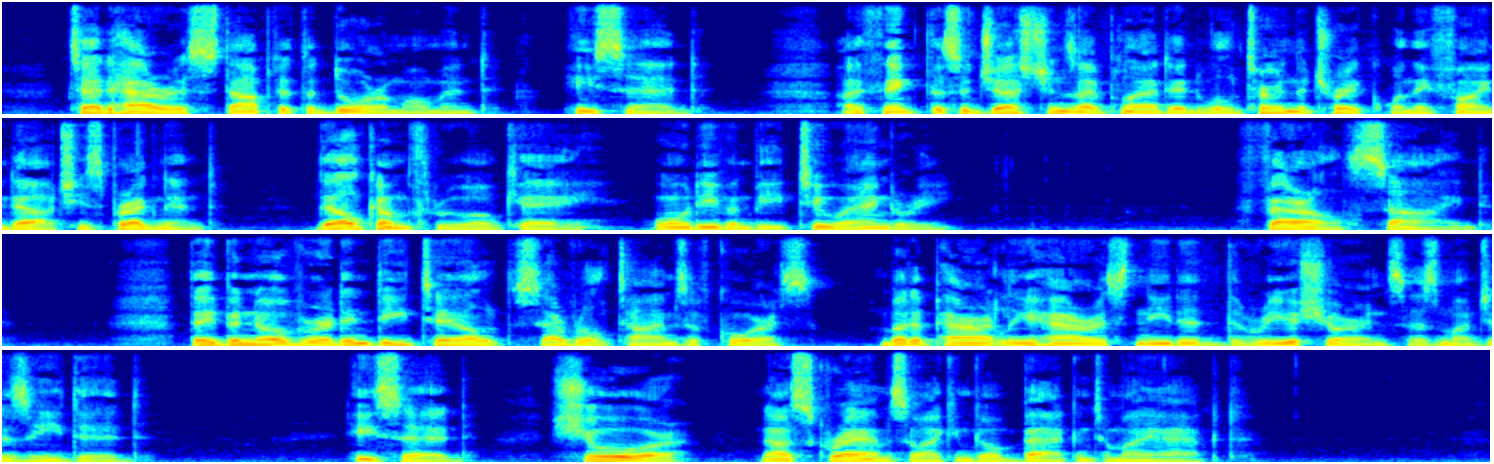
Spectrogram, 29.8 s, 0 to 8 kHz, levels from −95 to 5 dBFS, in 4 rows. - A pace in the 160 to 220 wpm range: No, average, 145 wpm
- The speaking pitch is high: No, low, 115 Hz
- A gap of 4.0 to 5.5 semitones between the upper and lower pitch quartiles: Yes, average, 4.5 semitones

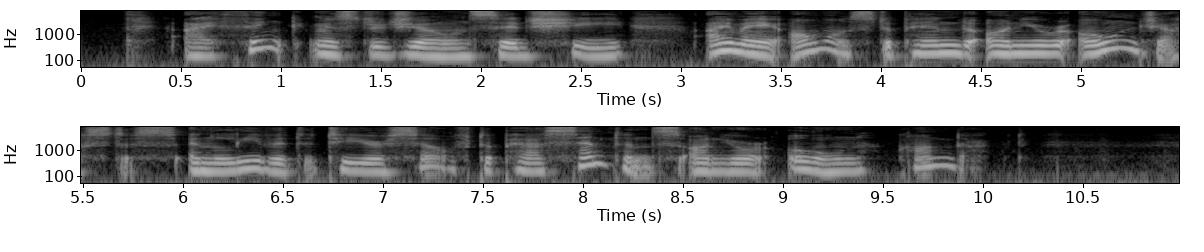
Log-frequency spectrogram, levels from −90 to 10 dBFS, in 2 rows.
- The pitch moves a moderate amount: Yes, average, 3.4 semitones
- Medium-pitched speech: Yes, medium, 175 Hz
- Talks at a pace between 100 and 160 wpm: Yes, average, 140 wpm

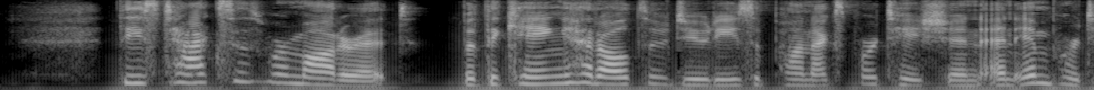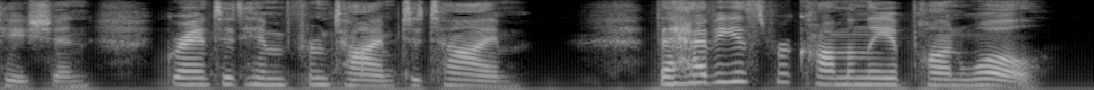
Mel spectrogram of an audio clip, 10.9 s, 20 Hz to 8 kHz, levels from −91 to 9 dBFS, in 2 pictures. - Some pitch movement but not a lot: Yes, average, 4.0 semitones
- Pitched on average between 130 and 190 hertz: No, high, 215 Hz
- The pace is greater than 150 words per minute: No, average, 145 wpm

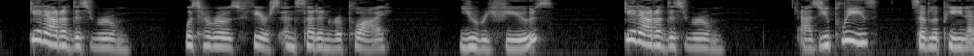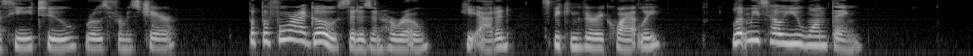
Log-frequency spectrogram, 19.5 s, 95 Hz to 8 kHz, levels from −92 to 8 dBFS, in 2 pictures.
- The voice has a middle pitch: No, high, 200 Hz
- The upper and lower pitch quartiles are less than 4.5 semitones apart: No, wide, 5.4 semitones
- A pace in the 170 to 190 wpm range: No, average, 145 wpm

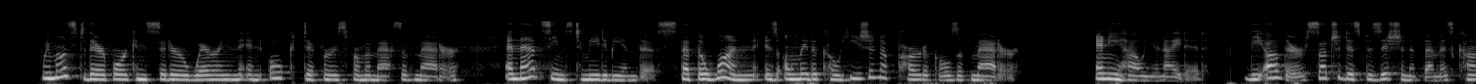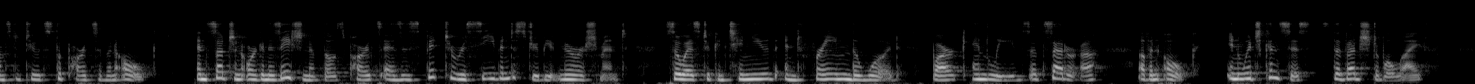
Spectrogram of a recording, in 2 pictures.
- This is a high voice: Yes, high, 225 Hz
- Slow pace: No, average, 175 wpm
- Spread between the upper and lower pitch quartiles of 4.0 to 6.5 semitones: No, average, 2.9 semitones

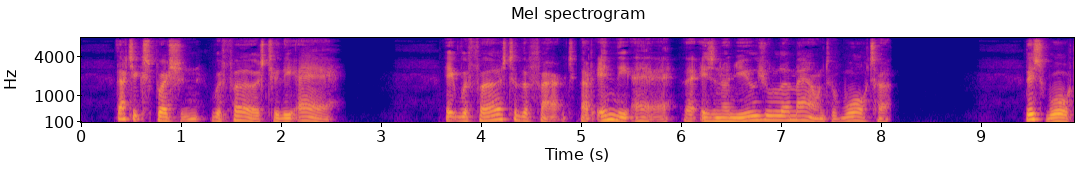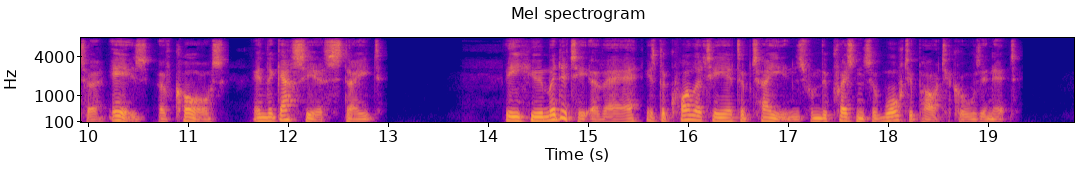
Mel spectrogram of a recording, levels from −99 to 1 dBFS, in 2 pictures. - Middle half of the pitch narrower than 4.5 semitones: No, average, 4.9 semitones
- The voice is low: Yes, low, 125 Hz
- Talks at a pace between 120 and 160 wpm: Yes, average, 150 wpm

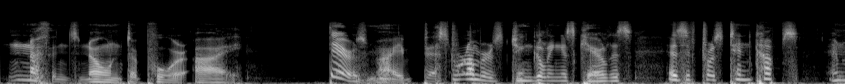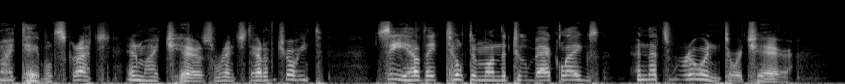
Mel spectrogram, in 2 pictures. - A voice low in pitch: No, high, 190 Hz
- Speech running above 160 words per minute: No, average, 155 wpm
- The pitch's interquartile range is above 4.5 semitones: Yes, average, 5.3 semitones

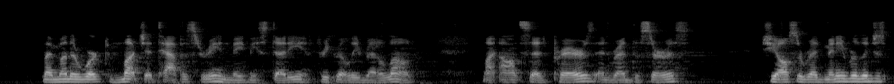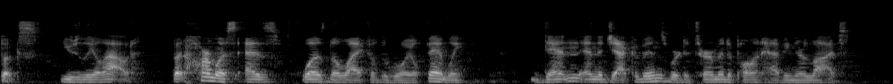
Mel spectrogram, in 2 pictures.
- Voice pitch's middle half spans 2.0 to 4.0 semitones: Yes, average, 2.9 semitones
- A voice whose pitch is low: Yes, low, 110 Hz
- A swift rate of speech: No, average, 170 wpm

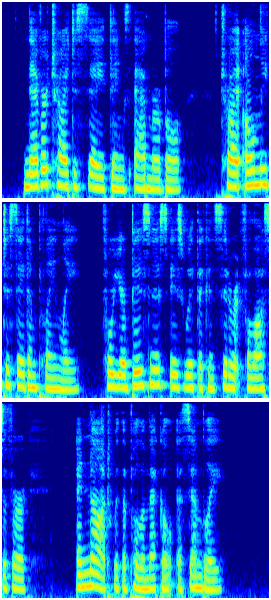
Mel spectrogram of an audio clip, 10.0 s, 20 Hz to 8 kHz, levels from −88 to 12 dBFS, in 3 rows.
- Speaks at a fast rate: No, average, 155 wpm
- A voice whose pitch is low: No, medium, 180 Hz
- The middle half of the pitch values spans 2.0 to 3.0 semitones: No, average, 3.5 semitones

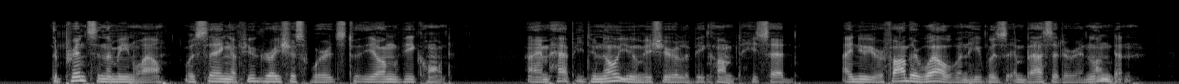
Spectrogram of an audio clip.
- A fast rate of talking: No, average, 190 wpm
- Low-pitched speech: Yes, low, 115 Hz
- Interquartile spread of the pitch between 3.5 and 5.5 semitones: No, average, 2.8 semitones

